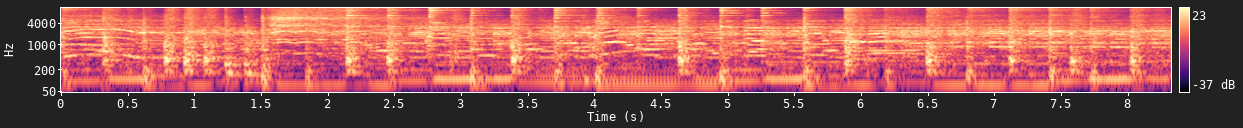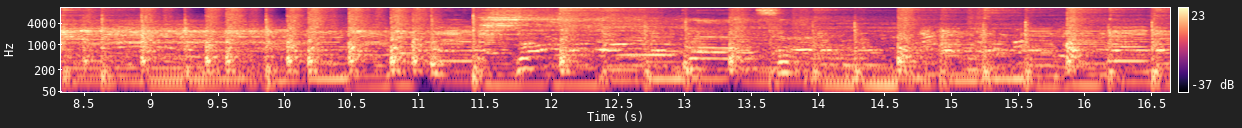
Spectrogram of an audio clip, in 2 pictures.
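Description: Live blues band playing an instrumental break: drum kit with kick and snare keeping a steady beat under a pulsing bass line, with a resonator electric guitar playing lead.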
